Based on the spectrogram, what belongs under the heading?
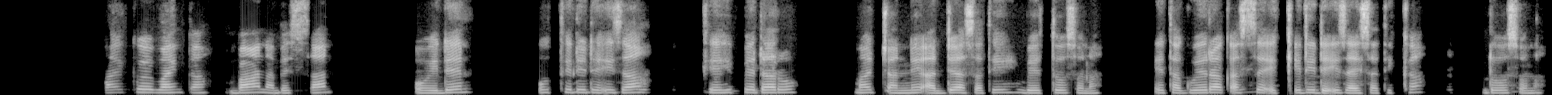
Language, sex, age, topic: Gamo, female, 18-24, government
